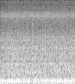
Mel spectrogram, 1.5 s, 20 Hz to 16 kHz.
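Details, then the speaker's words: Carbureted Honda Vario 110 (Vario Techno): idle unstable, rising and falling by itself, then holding fast and high without settling to a slow tick-over; idle speed far too high, before checking the automatic choke. "Oke, jadi motor ini dia kasusnya langsamnya tidak stabil, Guys. Naik sendiri, turun sendiri, besar sendiri gasnya, kecil sendiri, pokoknya enggak normal, ya."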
